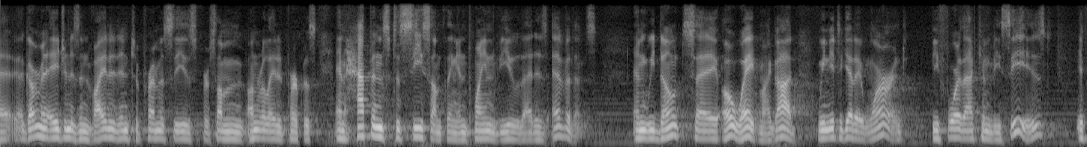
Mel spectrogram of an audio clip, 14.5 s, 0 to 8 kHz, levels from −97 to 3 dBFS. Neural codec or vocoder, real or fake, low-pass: codec, 16 kHz, 6 kbps, DAC; fake; 7.2 kHz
